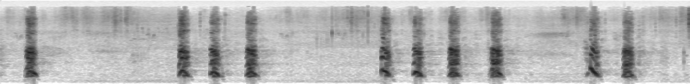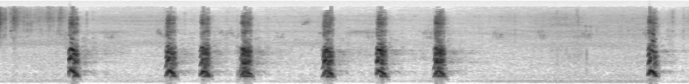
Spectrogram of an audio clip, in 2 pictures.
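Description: German shepherd barking close by: loud, sharp single barks in quick groups of two to four, with pauses between, about eighteen barks in all.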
